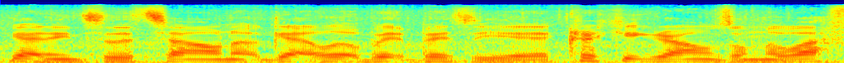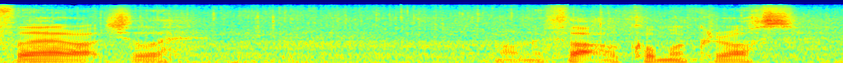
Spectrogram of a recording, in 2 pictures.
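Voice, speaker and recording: This is a middle-aged man from the north of England, a cycling vlogger chatting away as he rides, cheerful in the manner of a travel presenter. He speaks fast at a medium, steady pitch. The outdoor audio is noisy with wind and passing traffic.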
